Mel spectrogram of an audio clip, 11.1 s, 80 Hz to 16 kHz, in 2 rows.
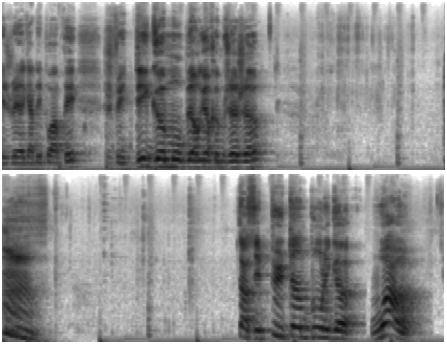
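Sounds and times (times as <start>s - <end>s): soft mouth clicks chewing: 3.3s - 5.4s, 6.1s - 8.3s.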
